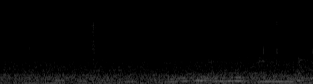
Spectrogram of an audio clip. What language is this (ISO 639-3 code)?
eng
